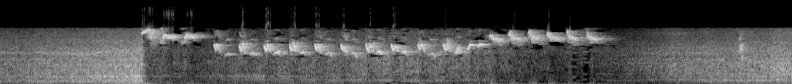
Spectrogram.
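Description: A flowerpecker gives a quick run of about twenty sharp, high chipping notes, some four per second, climbing higher toward the end before stopping.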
